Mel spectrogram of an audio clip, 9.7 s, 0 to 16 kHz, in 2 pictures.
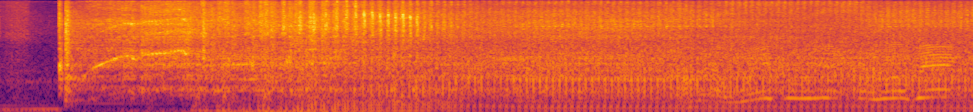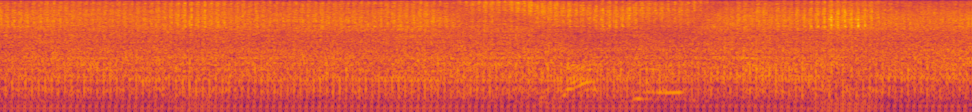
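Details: DuroMax XP13000HXT tri-fuel generator on gasoline after realigning the micro switch: catches within half a second, steady even drone with constant low hum.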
